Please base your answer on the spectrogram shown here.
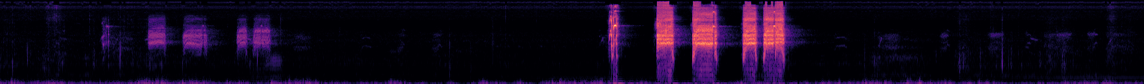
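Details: Black francolin, known locally as kala teetar, calling: a faint distant phrase of harsh notes, then a loud close phrase of one short grating note followed by three longer rasping notes, over low rumbling background noise.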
